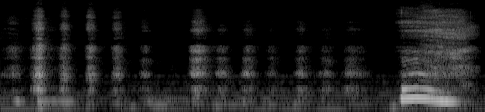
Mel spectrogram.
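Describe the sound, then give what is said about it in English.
A loud, breathy yawn with a drawn-out voiced groan that rises and falls, coming right after a stretch of soft murmured vocal sounds. “just feel into anything in the throat around communication as I'm just talking and yawning and doing my weird noises.”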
